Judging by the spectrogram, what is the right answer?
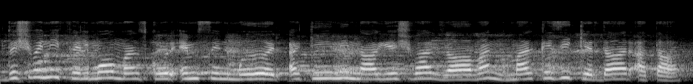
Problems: echo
